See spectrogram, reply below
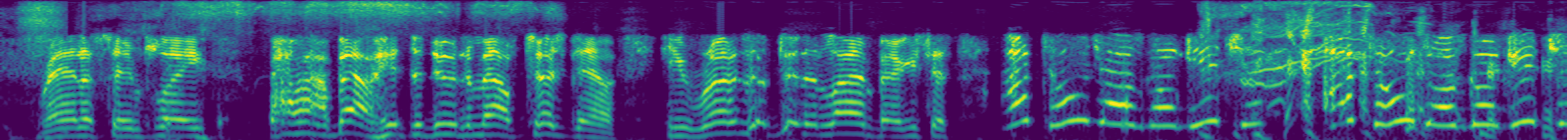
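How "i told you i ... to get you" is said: very high-pitched, piping voice. Retelling a player taunting a linebacker after a touchdown, in a high voice. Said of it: "he had a high voice".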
